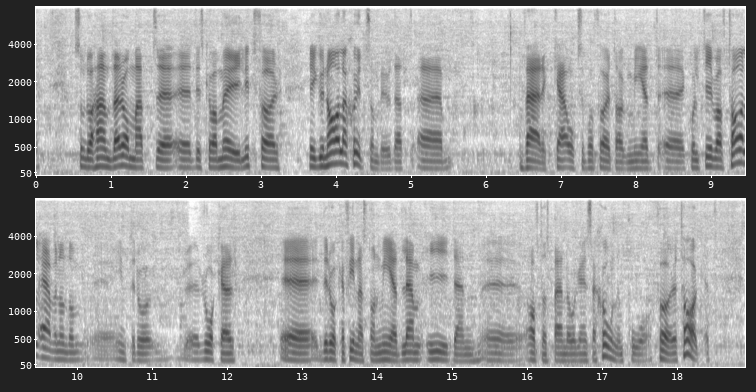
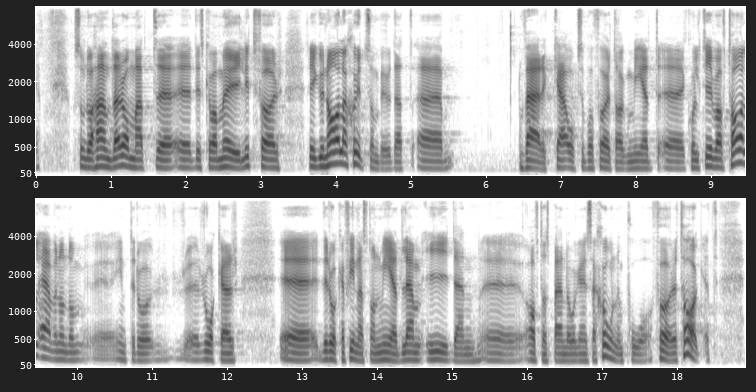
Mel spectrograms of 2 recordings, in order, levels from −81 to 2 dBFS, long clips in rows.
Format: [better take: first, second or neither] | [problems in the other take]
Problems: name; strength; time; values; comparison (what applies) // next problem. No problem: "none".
second | background sound (Liquid); 17 dB below the speech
